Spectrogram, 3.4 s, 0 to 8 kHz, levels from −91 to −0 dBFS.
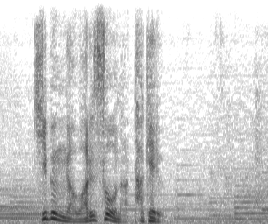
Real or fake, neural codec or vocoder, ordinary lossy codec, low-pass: real; none; Opus, 24 kbps; 7.2 kHz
